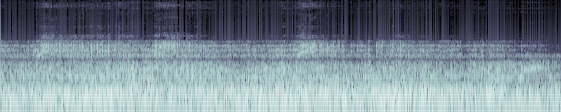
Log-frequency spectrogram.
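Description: Flowing lava: a steady, deep rushing noise with no let-up.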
